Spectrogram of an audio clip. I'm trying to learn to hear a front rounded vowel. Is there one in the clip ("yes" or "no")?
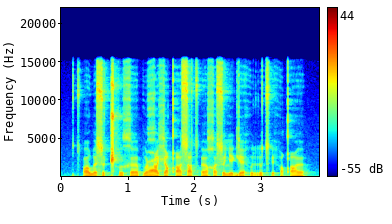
no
